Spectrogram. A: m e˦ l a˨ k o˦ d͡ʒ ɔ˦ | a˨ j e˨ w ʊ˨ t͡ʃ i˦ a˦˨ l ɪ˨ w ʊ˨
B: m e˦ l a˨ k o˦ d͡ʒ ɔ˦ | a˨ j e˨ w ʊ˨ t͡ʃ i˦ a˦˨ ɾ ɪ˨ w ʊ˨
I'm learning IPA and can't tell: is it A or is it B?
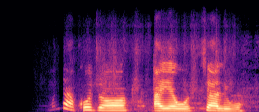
A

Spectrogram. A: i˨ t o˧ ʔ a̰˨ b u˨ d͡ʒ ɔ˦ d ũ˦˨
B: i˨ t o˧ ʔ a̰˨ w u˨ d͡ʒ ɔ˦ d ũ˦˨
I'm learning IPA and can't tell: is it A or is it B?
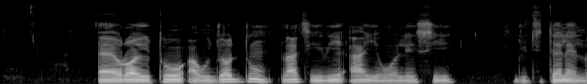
B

